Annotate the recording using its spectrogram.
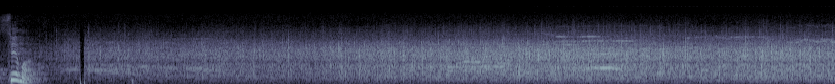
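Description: A large audience applauds and cheers.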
